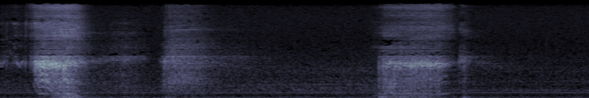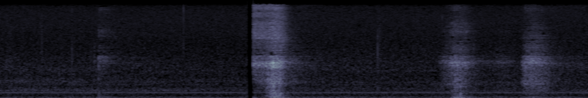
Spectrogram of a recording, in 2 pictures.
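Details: Snoring during sleep recorded with the SnoreLab phone app: irregular rasping snores with snorts and breathy gaps over steady room hum.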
